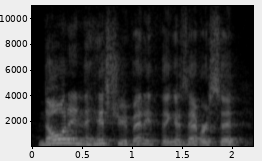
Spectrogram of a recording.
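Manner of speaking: usual speaking voice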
